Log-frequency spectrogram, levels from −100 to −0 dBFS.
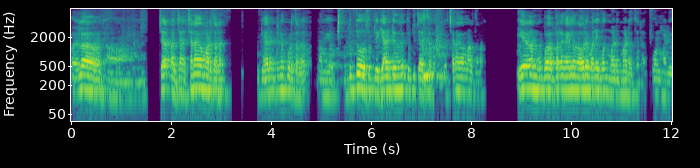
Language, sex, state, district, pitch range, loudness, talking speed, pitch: Kannada, male, Karnataka, Bellary, 125-155 Hz, -17 LUFS, 135 wpm, 145 Hz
